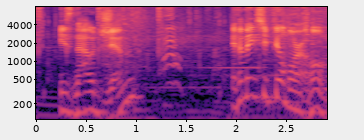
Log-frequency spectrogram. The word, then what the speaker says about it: Jimb: people typically call me Jim with a silent B.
